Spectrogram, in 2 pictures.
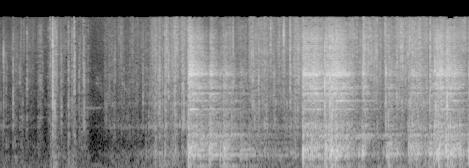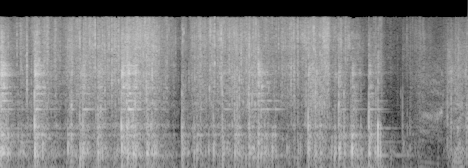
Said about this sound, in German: Experten und Expertinnen unter euch wissen natürlich schon, was das für ein Geräusch ist. Richtig, wir schmeißen den Grill an und das tun wir aus einem ganz speziellen Grund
